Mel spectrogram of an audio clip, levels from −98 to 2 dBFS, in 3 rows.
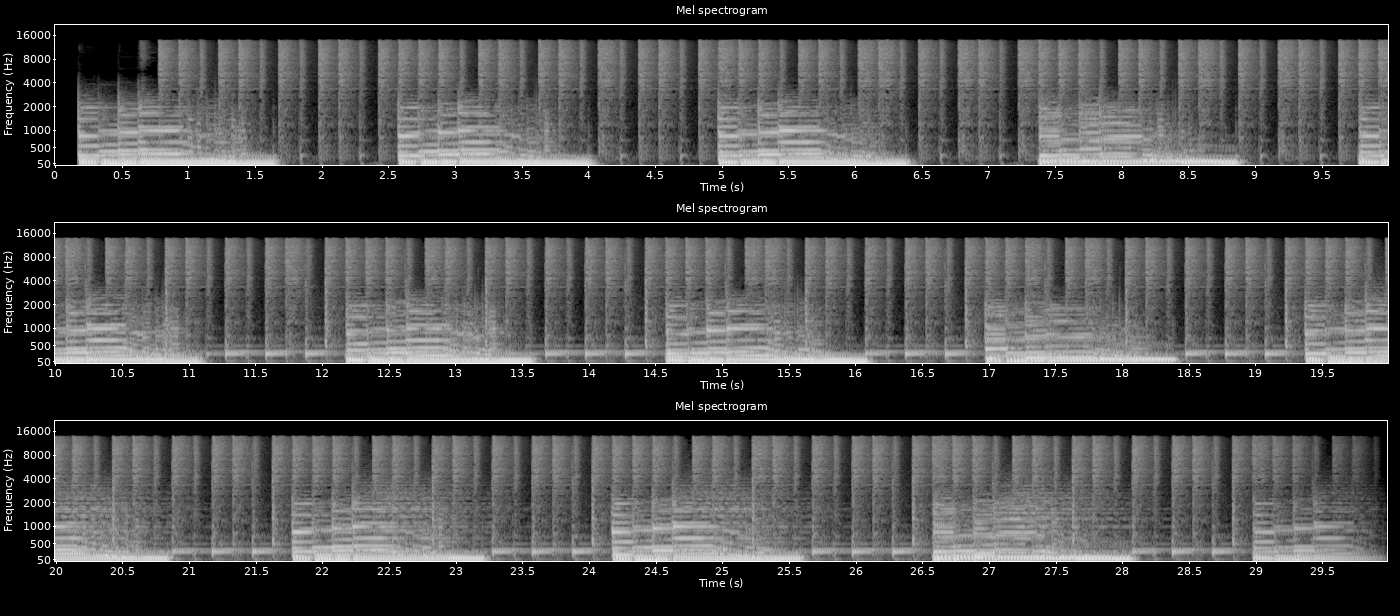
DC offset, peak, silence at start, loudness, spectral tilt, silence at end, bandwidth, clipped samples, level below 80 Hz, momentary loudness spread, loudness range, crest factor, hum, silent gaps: under 0.1%; -2 dBFS; 0.15 s; -19 LUFS; -5.5 dB/octave; 0.05 s; 14.5 kHz; under 0.1%; -22 dBFS; 12 LU; 2 LU; 16 dB; none; none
